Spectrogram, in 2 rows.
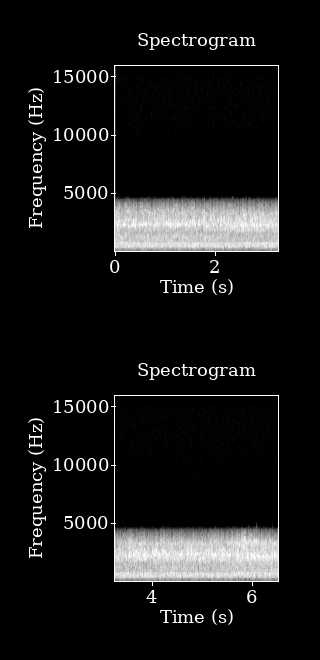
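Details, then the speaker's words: Ford 8N tractor after its wiring was fixed: a steady, even idle note with no misses, knocks or surging. Running much better than before. "running heck of a lot better than it did than it was"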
